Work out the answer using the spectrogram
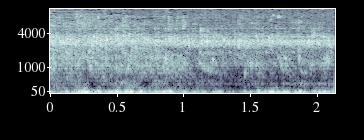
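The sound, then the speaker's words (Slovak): A mountain stream babbles down a valley where marsh marigolds bloom. Its continuous, full water noise gurgles and splashes without pause, carrying a steady low rumble beneath a bright hiss. “ktorý si to žblnkoce. Je krásny. Kvitnú tu záružlia, no, je to také šťastie, ktoré tečie dole dolinou”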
